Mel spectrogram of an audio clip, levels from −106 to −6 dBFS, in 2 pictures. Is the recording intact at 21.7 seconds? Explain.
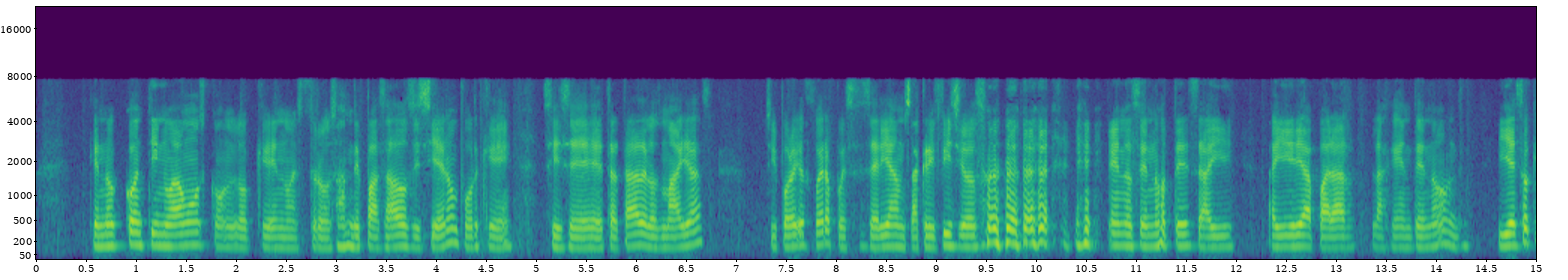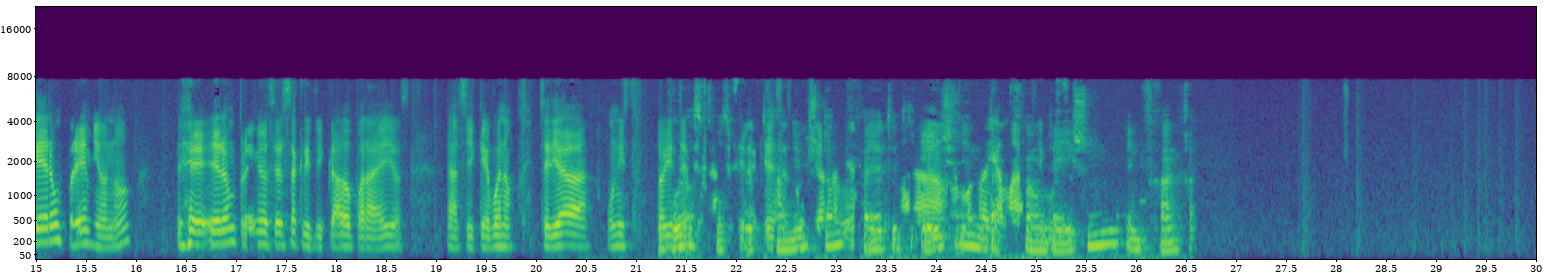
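No. At 21.7 s the sound is caught up in two overlapping faults. The first is an echo leak from 21.52 to 21.7 s, likely from a loudspeaker on the far side whose echo canceller failed to remove everything its microphone picked up and sent it back. You hear a delayed copy of the speech trailing the original by 276 ms, about 15 dB below the main level, ending right at this moment.

The second is speech suppressed in double talk, running from 21.55 to 23.26 s. With both sides talking at once, the echo canceller likely could not tell its own talker from the loudspeaker echo and turned everything down. The speech dips and loses pieces for about a second and a half in total, with the deepest drop around 20 dB.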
